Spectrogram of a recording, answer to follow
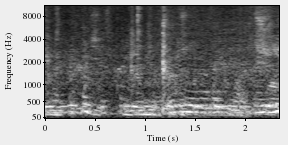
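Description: Low, indistinct voices murmuring in a small room, with a couple of faint clicks about a second in.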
